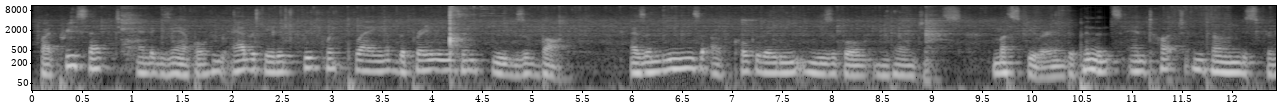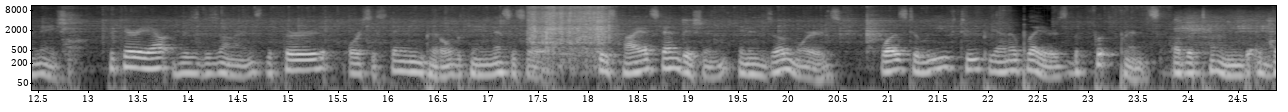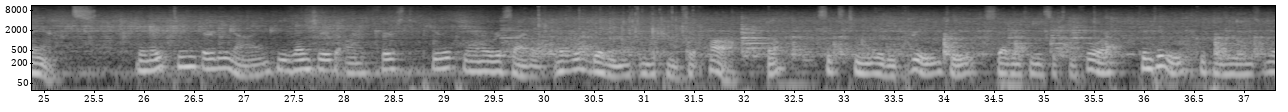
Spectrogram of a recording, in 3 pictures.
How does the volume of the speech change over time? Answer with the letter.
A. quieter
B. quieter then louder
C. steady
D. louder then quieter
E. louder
C.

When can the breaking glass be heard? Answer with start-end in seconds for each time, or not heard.
4.2-4.7.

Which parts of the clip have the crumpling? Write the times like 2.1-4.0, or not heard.
1.8-3.0, 17.4-18.3, 29.9-31.6.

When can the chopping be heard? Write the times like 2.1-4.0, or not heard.
not heard.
